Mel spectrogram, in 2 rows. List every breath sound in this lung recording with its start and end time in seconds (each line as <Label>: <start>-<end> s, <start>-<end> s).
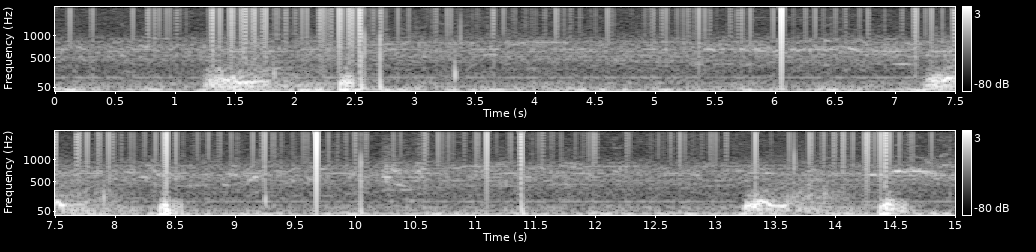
Inhalation: 1.12-2.22 s, 7.18-8.28 s, 13.21-14.31 s
Exhalation: 2.28-2.71 s, 8.28-8.72 s, 14.35-14.78 s
Crackles: 1.12-2.22 s, 2.28-2.71 s, 7.18-8.28 s, 8.28-8.72 s, 13.21-14.31 s, 14.35-14.78 s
